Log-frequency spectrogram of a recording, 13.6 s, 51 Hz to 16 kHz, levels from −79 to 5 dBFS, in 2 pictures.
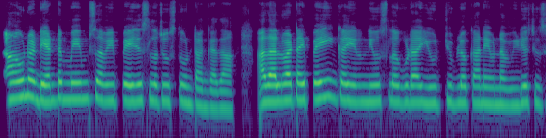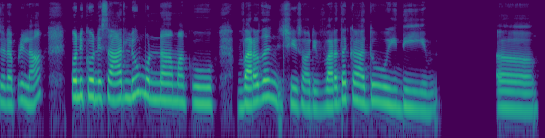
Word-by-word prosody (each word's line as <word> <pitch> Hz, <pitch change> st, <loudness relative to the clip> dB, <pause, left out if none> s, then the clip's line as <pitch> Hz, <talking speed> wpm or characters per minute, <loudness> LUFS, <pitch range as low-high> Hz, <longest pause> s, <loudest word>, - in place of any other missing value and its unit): అవునండి. 275 Hz, -1 st, +5 dB
అంటే, 240 Hz, +3 st, 0 dB
మీమ్స్ 260 Hz, +1 st, 0 dB
అవి 240 Hz, -1 st, 0 dB
పేజెస్‌లో 240 Hz, +1 st, +2 dB
చూస్తూ 235 Hz, 0 st, -5 dB
ఉంటాం 205 Hz, -3 st, -4 dB
గదా! 180 Hz, 0 st, -3 dB, 0.4 s
అదలవాటయిపోయి 245 Hz, +3 st, +5 dB
ఇంకా 260 Hz, -1 st, -1 dB
ఈ -, -, +2 dB, 0.2 s
న్యూస్‌లో 235 Hz, 0 st, -2 dB
గూడా 230 Hz, 0 st, +2 dB
యూట్యూబ్‌లో 220 Hz, +1 st, -4 dB
కానీ, 220 Hz, 0 st, 0 dB
ఏవన్నా 210 Hz, 0 st, -2 dB
వీడియో 220 Hz, +2 st, -2 dB
చూసేటప్పుడు 220 Hz, +1 st, -5 dB
ఇలా 210 Hz, -, -2 dB, 0.4 s
కొన్ని 285 Hz, +1 st, +4 dB
కొన్నిసార్లు 270 Hz, 0 st, +2 dB
మొన్న 255 Hz, -3 st, -1 dB, 0.2 s
మాకు 225 Hz, -1 st, -4 dB, 0.6 s
వరదం 245 Hz, +7 st, +3 dB
ఛి! 215 Hz, -, -4 dB
సారీ 185 Hz, -2 st, -5 dB
వరద 210 Hz, +6 st, +1 dB
కాదు 235 Hz, -1 st, -1 dB, 0.2 s
ఇది 185 Hz, 0 st, -5 dB, 1.1 s
ఆహ్, 175 Hz, -2 st, -4 dB
235 Hz, 130 wpm, -23 LUFS, 210-255 Hz, 1.1 s, అవునండి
